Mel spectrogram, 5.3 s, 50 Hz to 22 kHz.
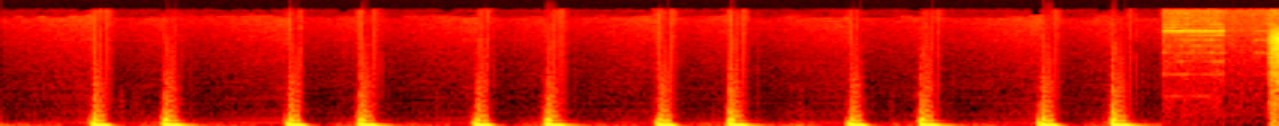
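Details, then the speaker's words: Steady paired lub-dub heart sounds, crisp and regular, heard at the apical pulse during a head-to-toe nursing assessment; normal S1 and S2, apical pulse reported as 82. "observing heart tones are checked by listening to the apical pulse checking the apical pulse for rate rhythm and clarity of the sounds of the s1 and s2 part of the heart"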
